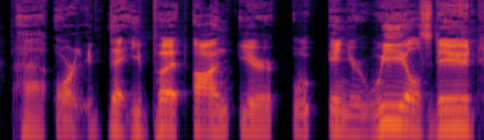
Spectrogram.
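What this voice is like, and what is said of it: Imitates another person's voice. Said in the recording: “that impersonation right there is simply Robert Loggia”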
